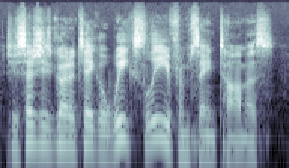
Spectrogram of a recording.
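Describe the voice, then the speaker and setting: A man's voice: mid-range voice, very animated, a little fast, no room sound, clean studio sound, natural voice. A man voicing an eager, friendly schoolboy in a storybook, with a casual, chatty manner. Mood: chatty, amused.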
